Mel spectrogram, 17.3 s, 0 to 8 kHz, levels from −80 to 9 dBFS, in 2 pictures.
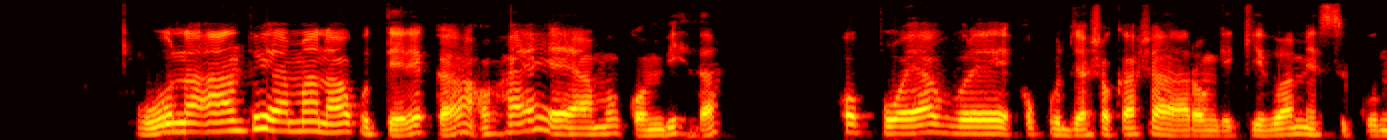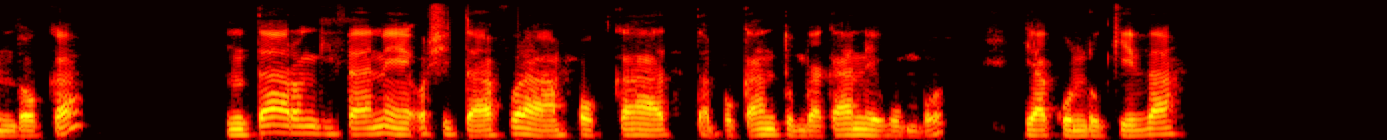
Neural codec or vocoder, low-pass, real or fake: vocoder, 44.1 kHz, 128 mel bands every 512 samples, BigVGAN v2; 7.2 kHz; fake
